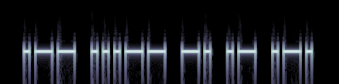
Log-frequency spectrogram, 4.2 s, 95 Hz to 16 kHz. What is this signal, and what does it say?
Morse code, heard as a keyed tone, about 17 wpm, 700 Hz. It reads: W3NAR
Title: USA Call Signs - 5 Characters - Repeated 3x - 17wpm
